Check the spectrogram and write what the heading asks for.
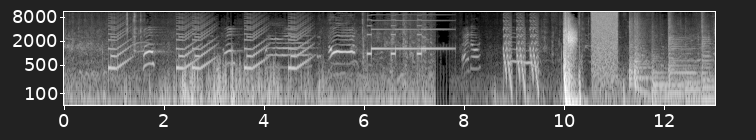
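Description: Edited intro sound effects: a quick series of cartoon-like rising pitched glides, a steady beep about halfway through, then a loud hit and a short burst of hiss near the end, just before music begins.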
